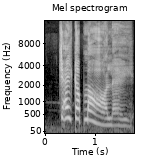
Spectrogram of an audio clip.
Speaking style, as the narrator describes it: the disfigured voice called out

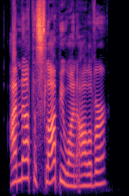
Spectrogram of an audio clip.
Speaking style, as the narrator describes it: In the downpour, her voice sounded strange to her as she shouted into the phone

